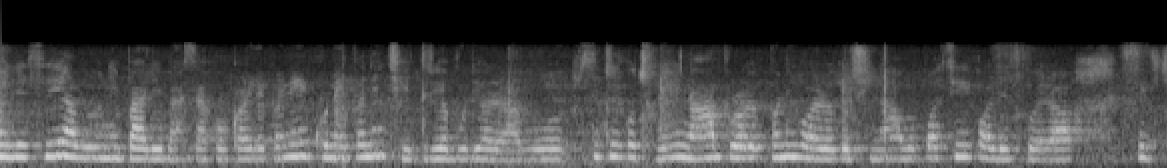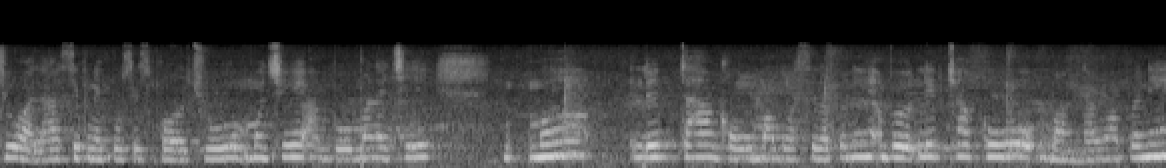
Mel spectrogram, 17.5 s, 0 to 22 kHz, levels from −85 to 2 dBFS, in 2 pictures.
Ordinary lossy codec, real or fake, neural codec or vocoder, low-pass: none; fake; vocoder, 24 kHz, 100 mel bands, Vocos; 7.2 kHz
